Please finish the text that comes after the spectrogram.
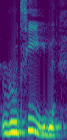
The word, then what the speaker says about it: routine: An O and a U together can sound like oo, like in routine, and in the word mousse, like chocolate mousse. Chocolate mousse is spelled with an OU, but the OU sounds like oo, exactly the way it sounds in this word routine, okay?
